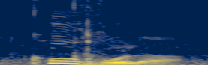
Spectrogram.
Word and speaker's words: Kouvola: Kovola, das U spricht man nicht mit.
